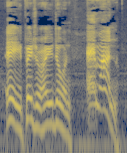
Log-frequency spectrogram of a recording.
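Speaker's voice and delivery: bright high call to a friend; big upbeat hello; greeting Pedro. Real, not acted. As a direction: hail Pedro across the room, pitch leaping up.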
